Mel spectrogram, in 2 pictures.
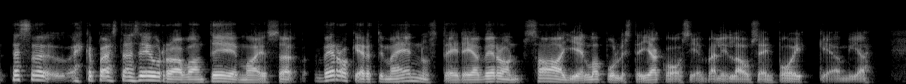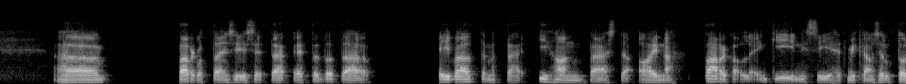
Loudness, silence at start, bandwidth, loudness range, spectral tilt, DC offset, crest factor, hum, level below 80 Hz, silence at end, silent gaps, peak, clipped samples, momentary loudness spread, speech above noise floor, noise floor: -22 LUFS; 0.15 s; 8.6 kHz; 6 LU; -5.5 dB/octave; under 0.1%; 18 dB; none; -66 dBFS; 0 s; 10.64-10.84 s, 13.28-13.42 s; -2 dBFS; under 0.1%; 10 LU; 29 dB; -51 dBFS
